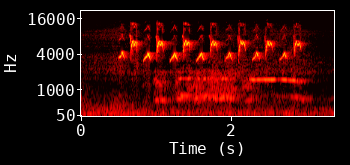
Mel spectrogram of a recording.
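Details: Rolling song of a cinereous tit: a fast, even string of about ten sharp two-part chirping notes, high and repeated nearly three per second, over a soft background hum.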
